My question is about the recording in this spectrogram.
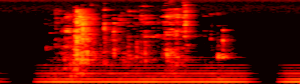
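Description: Near silence: a faint steady low hum, with faint rustling about half a second in.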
